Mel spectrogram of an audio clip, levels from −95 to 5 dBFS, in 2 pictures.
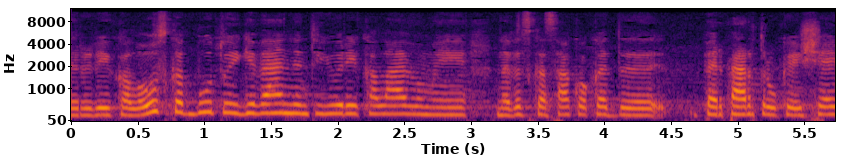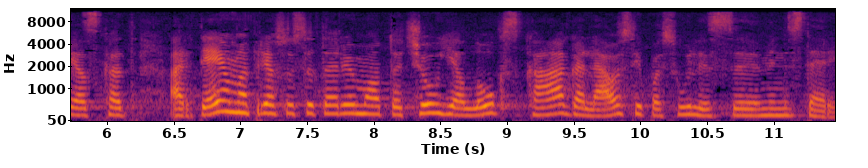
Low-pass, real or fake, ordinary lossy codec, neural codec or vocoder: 10.8 kHz; real; AAC, 32 kbps; none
